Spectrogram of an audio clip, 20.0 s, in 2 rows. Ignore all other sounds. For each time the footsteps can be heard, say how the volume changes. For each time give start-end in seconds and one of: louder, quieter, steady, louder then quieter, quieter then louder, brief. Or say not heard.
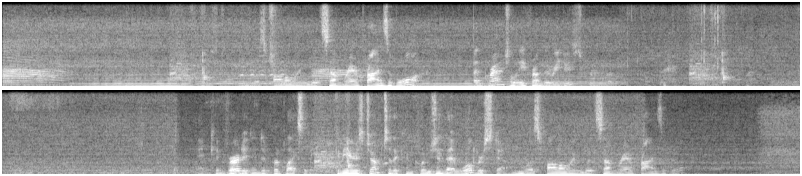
not heard.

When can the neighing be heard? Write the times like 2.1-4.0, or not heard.
2.0-3.6, 8.6-9.2, 13.8-14.8.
